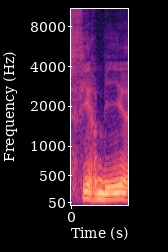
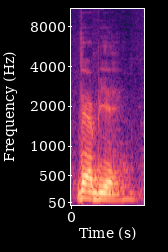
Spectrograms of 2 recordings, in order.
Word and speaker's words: Verbier: On prononce Firbier et puis on ne sait pas ce que ça veut dire. Verbier.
